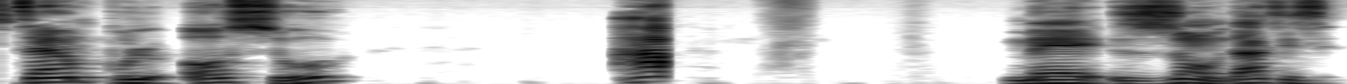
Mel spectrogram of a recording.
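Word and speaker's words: maison: you Me that is just I pronounce it again. I spell it again. M A I S O N. Me.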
